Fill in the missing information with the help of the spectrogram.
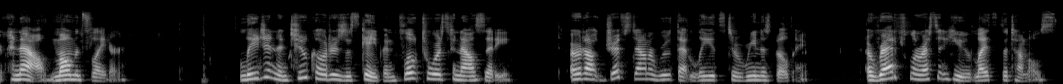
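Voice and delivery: normal talking voice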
